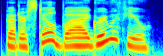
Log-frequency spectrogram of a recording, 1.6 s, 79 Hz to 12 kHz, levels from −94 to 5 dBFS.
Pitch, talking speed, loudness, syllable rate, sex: 230 Hz, 260 wpm, -15 LUFS, 6.2 syllables/s, female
